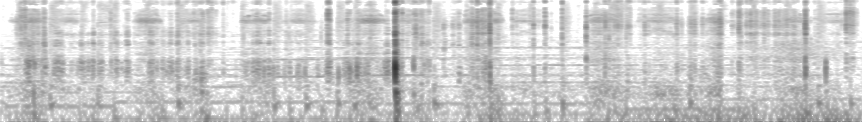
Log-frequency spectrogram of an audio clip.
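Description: Hobby knife scoring along a paper template into balsa wood, faint light scraping strokes. A single sharp click about halfway through is the loudest sound.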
